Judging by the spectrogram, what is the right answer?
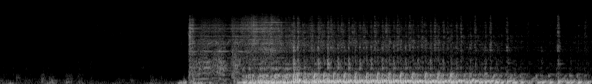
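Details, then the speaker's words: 6.0 LS V8 Silverado with an NV4500 manual, sat 12 years, stripped of parts and with a blown clutch: a brief crank, then a loud, lumpy, deep idle with sharp puffing, because the exhaust is ripped off at the manifold. "the exhaust is ripped right off at the manifold there so it sounds pretty rough"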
